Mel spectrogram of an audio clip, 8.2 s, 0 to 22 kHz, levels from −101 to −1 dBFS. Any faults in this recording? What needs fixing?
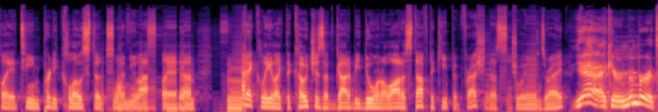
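Audio likely arrived too seldom, so playback kept repeating a slice of about 10 ms in place of most of the missing signal. This produced robotic sound from repeated short buffers from 1.27 to 3.07 s and from 6.02 to 6.75 s, turning the speech into a rigid, metallic buzz locked at 100 Hz. Feeding the playback path steadily, with enough buffering or jitter margin, would stop this repeat fallback from triggering.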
